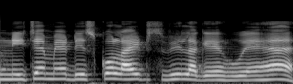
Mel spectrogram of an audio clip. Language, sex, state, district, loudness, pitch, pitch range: Hindi, male, Jharkhand, Garhwa, -16 LUFS, 235 Hz, 220-240 Hz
